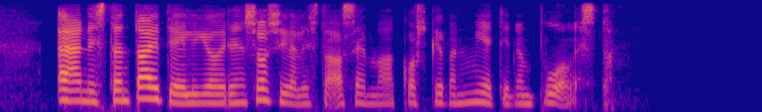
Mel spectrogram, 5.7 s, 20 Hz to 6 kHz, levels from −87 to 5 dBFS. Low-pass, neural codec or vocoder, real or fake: 5.4 kHz; codec, 44.1 kHz, 3.4 kbps, Pupu-Codec; fake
